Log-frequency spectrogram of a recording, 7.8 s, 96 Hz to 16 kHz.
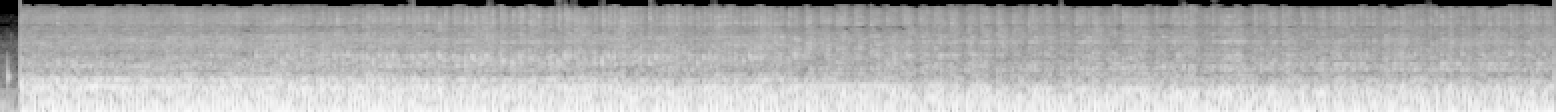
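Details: V8 in a turbocharged car, after swapped wiring pins, back on eight cylinders: strong, even roar with no stumble or skipped beats; normal running.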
